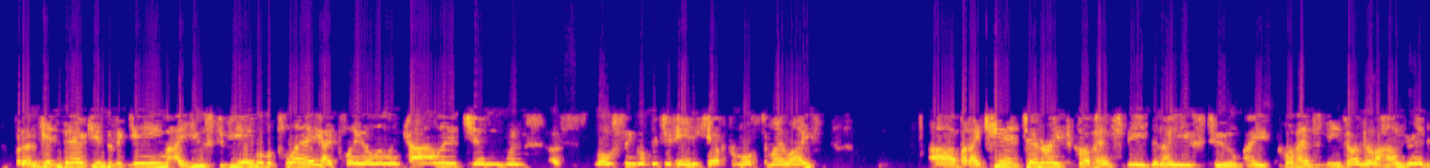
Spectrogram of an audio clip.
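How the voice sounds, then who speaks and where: This voice moves at a fairly quick pace with very wide pitch swings. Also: man, high pitch for a man. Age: 50s. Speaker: listener leaving a voicemail. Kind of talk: voicemail question.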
